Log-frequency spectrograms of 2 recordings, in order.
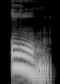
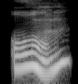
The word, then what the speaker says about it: Om: The difference here is, as Om, you are reciting it as single syllable sound, where M is not a syllable here. M is not a syllable in the sense of a consonant. You know, there is a consonant M. That is why I'm constantly reminding that it is not M, it is NG.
